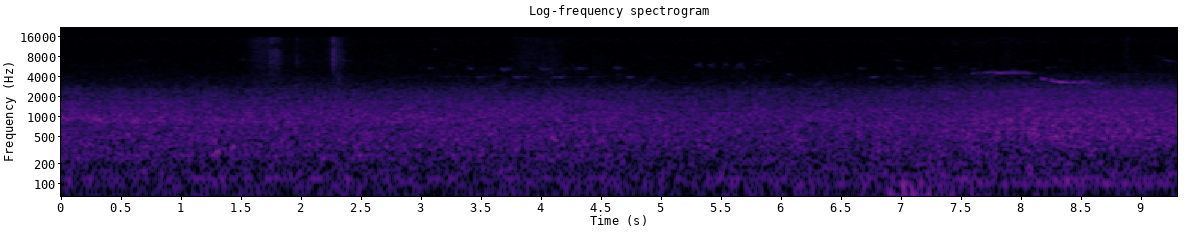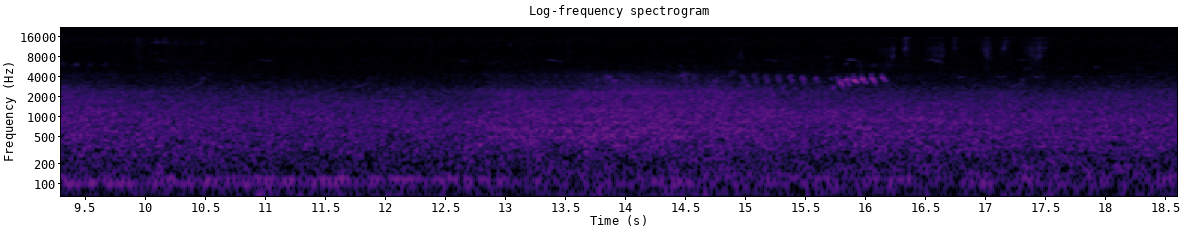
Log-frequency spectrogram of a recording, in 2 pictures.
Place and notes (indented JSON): {
  "title": "underneath prison on Portland, Dorset, UK - half way up steep climb to top of Portland",
  "date": "2013-06-08 12:09:00",
  "latitude": "50.55",
  "longitude": "-2.42",
  "altitude": "74",
  "timezone": "Europe/London"
}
